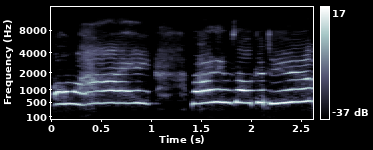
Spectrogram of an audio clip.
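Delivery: put-on over-the-top excitement, very high and loud. Retelling meeting a woman who shares her name, mock over-the-top excitement. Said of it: "like an American at Disney World excitement".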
